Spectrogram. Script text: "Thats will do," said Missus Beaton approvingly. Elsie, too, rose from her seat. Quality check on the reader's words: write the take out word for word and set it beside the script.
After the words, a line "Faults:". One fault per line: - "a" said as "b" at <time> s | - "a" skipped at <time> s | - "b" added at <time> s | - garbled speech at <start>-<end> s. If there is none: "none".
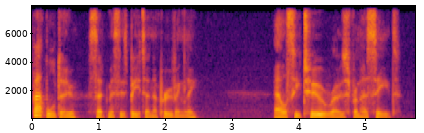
"That will do," said Missus Beaton approvingly. Elsie, too, rose from her seat.
Faults:
- "Thats" said as "That" at 0.0 s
